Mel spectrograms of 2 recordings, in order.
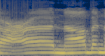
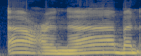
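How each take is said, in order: First: اعنابن begun straight on a throaty ع; hamza lost in ain. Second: Slow اعنابن with both throat sounds clear; short hamza, squeezed ع, long نا in اعنابن; hamza and ain distinct. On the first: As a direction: start اعنابن as "ʕa-naaban", no separate hamza. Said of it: "آپ بالکل غلط پڑھتے ہیں". (اعنابن، ہمزہ کے بغیر عین سے شروع) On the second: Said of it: "واضح کر کے الگ کر کے پڑھا ہے". (اعنابن، ہمزہ اور عین واضح) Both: Shown as a demonstration.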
